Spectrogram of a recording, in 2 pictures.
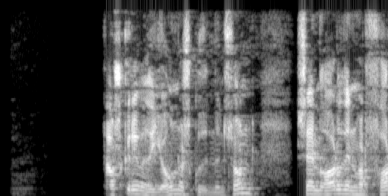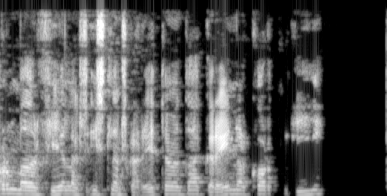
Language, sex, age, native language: Icelandic, male, 40-49, Icelandic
